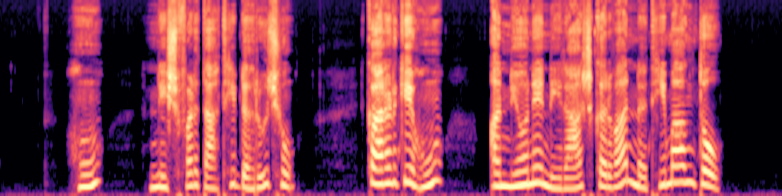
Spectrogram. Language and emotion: Gujarati, fearful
